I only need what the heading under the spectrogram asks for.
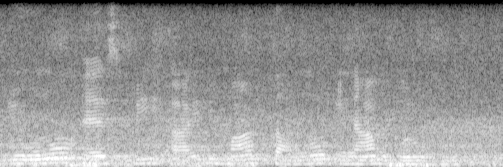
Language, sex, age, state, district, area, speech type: Sindhi, female, 45-60, Uttar Pradesh, Lucknow, rural, read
